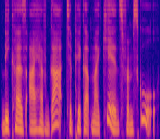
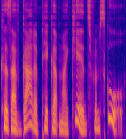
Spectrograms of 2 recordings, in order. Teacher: Notice because becomes 'cause, got to becomes gotta, and pick up links to pick up.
